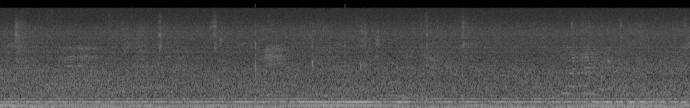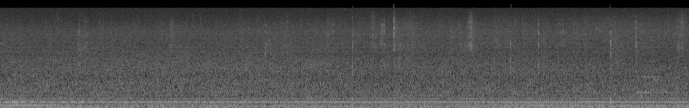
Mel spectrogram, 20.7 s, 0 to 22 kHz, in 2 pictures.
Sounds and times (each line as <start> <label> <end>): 0.0 low hum emanates from the green electrical box 20.6
0.2 Tennis games 7.8
12.8 Tennis games 20.6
